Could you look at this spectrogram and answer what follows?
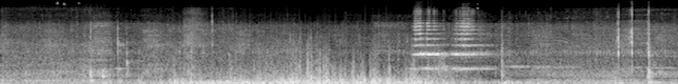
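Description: Wind buffeting the microphone of a bike-mounted action camera and the rumble of a cyclocross bike rolling over bumpy grass. A little past halfway come two short horn toots, and near the end a few sharp clanks.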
